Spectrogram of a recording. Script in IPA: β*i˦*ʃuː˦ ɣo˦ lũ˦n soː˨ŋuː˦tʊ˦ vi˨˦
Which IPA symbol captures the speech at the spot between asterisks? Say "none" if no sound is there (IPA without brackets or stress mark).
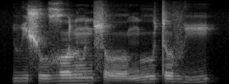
i˦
